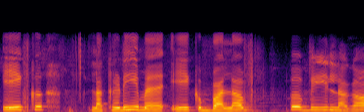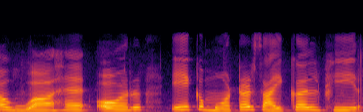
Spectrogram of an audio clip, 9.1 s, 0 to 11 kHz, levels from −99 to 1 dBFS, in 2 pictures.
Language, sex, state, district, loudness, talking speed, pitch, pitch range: Hindi, female, Andhra Pradesh, Chittoor, -21 LUFS, 85 wpm, 245 Hz, 230-265 Hz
